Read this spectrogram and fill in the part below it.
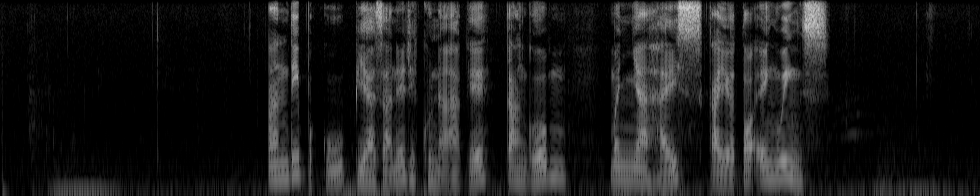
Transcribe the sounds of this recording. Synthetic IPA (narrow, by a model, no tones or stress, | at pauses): ʔant̪ipəkub̥i̤asaned̪̥i̤ɡ̥ṳnaʔa̰kekaŋɡoməɲaɦaɪskajɔt̪ɔʔɪŋwɪŋs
